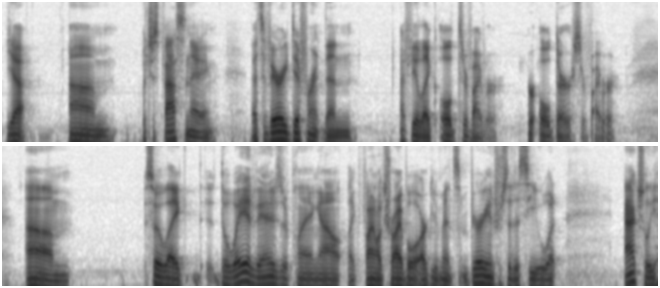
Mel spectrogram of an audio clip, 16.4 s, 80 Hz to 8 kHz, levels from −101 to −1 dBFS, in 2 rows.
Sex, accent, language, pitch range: male, American, English, 90-110 Hz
